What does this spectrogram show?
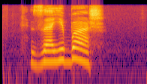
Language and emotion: Russian, angry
